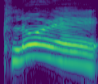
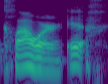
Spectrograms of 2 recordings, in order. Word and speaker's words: Claure: do you say your full name claude claure hey claray okay so okay i don't know what i said i think i said clower it's fine don't worry it's this american tongue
